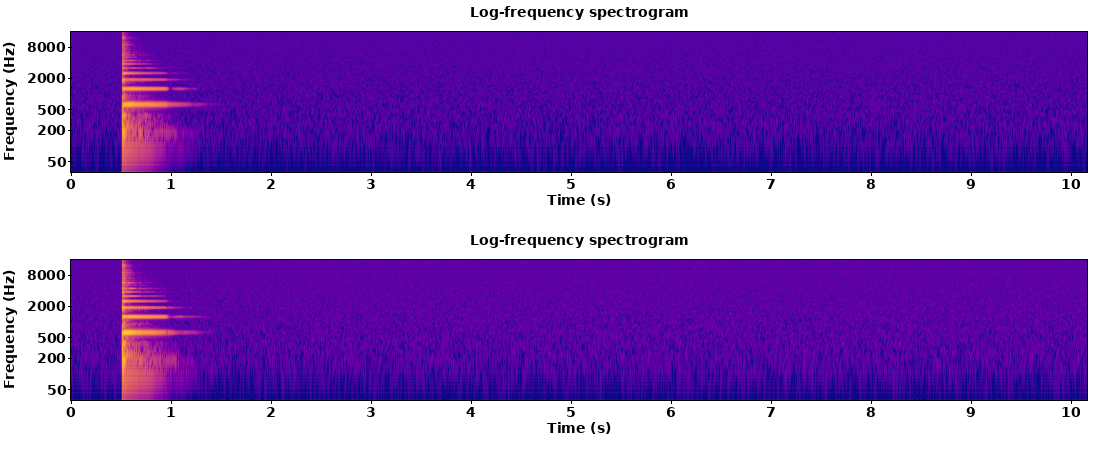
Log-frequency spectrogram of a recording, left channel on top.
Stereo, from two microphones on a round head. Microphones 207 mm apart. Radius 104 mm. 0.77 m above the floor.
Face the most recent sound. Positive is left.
turn(degrees=-10)  # may be behind; listen again after turning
